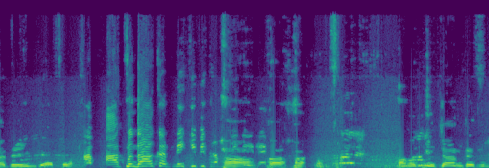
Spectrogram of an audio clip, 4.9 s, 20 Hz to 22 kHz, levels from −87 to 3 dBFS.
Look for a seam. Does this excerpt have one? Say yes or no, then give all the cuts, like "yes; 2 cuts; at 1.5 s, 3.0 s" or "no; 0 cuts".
no; 0 cuts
